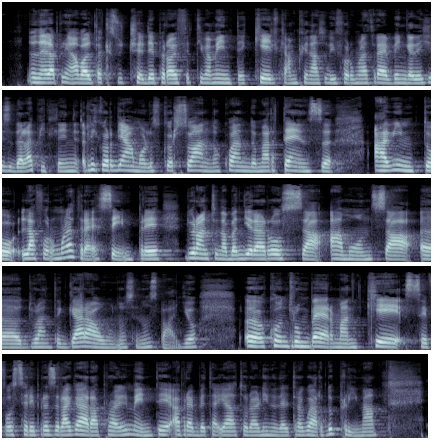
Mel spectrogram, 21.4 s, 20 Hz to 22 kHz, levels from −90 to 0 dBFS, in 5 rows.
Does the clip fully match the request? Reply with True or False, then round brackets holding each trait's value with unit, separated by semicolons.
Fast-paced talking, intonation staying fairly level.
True (175 wpm; 2.2 semitones)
